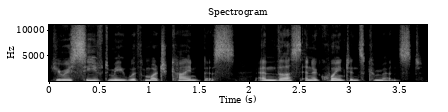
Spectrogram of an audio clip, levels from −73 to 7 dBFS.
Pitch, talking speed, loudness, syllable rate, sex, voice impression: 165 Hz, 175 wpm, -20 LUFS, 5.4 syllables/s, male, masculine, adult-like, tensed, powerful, slightly muffled, fluent, slightly raspy, intellectual, slightly refreshing, friendly, lively, kind, slightly light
